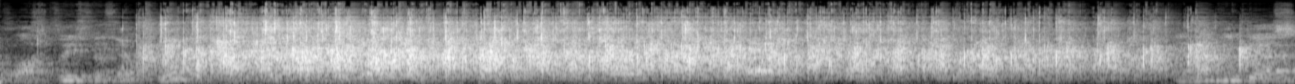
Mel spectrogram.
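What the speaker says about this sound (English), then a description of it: "Second hand of applause, please, for Phil." A lecture audience gives a second round of applause for a baseball history author and trumpet player named Phil: brisk, full-room clapping rising quickly and holding for several seconds before tapering off.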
